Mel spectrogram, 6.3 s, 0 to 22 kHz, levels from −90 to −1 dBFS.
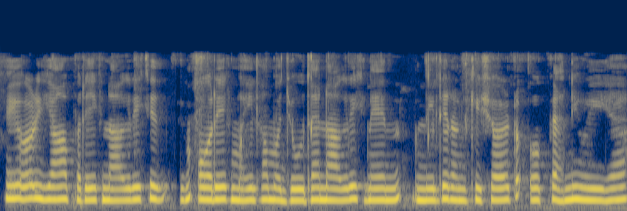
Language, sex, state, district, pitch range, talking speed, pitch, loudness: Hindi, female, Delhi, New Delhi, 220-230 Hz, 180 wpm, 225 Hz, -13 LUFS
